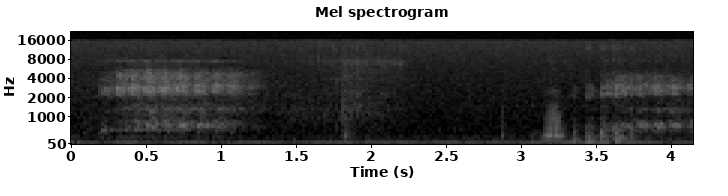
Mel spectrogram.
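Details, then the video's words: Lambs born the same day, under five hours old, crying while nursing with their mother; a drawn-out quavering bleat opens, a brief click follows, then another nasal bleat begins near the end over a low hum. "Newborn lambs walking, crying, and nursing with mother"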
